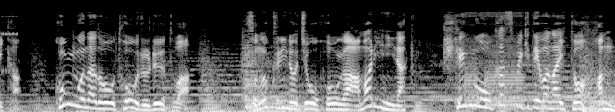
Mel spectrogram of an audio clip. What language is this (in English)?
Japanese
